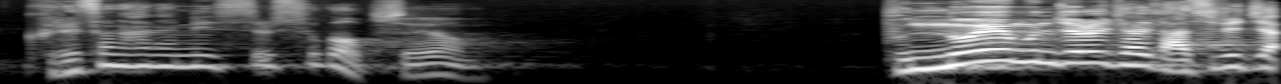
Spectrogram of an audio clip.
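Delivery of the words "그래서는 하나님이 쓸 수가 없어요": ordinary delivery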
